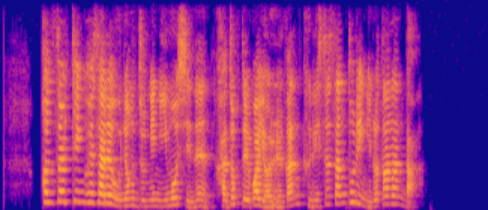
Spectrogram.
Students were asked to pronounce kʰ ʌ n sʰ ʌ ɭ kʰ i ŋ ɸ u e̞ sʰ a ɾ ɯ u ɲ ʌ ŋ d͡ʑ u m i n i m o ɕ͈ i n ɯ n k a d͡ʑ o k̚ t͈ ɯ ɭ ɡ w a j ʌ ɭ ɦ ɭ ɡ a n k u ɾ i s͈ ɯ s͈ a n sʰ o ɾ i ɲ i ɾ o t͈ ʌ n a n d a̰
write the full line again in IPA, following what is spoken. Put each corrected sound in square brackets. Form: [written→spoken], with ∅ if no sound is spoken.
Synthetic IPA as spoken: kʰ ʌ n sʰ ʌ ɭ [kʰ→tʰ] i ŋ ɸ [u→w] e̞ sʰ a ɾ ɯ u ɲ ʌ ŋ d͡ʑ u [m→ŋ] i n i m o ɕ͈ i n ɯ n k a d͡ʑ o k̚ t͈ ɯ ɭ ɡ w a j ʌ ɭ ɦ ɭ ɡ a n k [u→ɯ] ɾ i s͈ ɯ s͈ a n [sʰ→tʰ] o ɾ i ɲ i ɾ o t͈ ʌ n a n d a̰

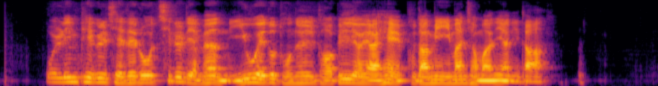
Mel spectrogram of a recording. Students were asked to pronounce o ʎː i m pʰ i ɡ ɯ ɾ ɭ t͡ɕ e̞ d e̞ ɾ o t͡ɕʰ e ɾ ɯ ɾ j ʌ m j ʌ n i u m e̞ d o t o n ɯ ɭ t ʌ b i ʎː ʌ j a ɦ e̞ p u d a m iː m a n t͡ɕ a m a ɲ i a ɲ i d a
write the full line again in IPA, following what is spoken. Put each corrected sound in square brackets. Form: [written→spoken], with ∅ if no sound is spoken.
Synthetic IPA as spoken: o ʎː i m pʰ i ɡ ɯ [ɾ→∅] ɭ t͡ɕ e̞ d e̞ ɾ o t͡ɕʰ [e→i] ɾ ɯ ɾ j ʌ m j ʌ n i u [m→∅] e̞ d o t o n ɯ ɭ t ʌ b i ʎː ʌ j a ɦ e̞ p u d a m iː m a n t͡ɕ [a→ʌ] m a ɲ i a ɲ i d a

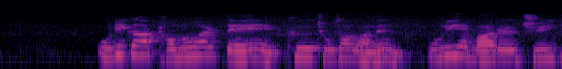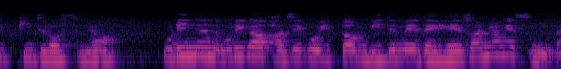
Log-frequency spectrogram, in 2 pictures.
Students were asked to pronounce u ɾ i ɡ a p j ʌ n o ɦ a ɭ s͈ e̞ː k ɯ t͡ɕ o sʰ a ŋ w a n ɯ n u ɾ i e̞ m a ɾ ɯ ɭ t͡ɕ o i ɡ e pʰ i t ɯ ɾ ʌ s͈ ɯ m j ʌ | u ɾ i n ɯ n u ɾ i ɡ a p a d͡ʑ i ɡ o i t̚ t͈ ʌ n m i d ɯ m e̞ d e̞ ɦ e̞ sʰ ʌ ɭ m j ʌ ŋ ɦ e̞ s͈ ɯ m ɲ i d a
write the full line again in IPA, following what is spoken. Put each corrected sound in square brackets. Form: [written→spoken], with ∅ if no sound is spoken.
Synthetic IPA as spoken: u ɾ i ɡ a p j ʌ n o ɦ a ɭ [s͈→t͈] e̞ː k ɯ t͡ɕ o sʰ a [ŋ→ɡ] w a n ɯ n u ɾ i e̞ m a ɾ ɯ ɭ t͡ɕ [o→u] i ɡ [e→i] pʰ i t ɯ ɾ ʌ s͈ ɯ m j ʌ | u ɾ i n ɯ n u ɾ i ɡ a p a d͡ʑ i ɡ o i t̚ t͈ ʌ n m i d ɯ m e̞ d e̞ ɦ e̞ sʰ ʌ ɭ m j ʌ ŋ ɦ e̞ s͈ ɯ m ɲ i d a

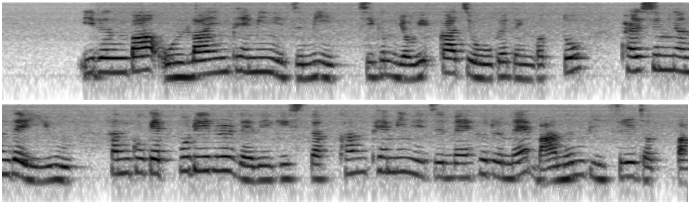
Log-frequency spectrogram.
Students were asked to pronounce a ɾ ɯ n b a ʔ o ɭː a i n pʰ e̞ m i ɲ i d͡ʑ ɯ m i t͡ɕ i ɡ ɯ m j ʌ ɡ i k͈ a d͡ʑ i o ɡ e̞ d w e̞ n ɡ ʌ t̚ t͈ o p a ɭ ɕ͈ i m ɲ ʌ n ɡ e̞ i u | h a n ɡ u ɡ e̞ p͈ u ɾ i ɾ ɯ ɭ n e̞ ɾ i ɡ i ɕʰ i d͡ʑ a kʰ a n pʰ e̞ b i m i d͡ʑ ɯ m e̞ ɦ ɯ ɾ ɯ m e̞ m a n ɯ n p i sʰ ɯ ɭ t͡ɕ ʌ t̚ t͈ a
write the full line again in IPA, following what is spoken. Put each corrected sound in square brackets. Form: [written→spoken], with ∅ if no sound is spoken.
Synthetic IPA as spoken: [a→i] ɾ ɯ n b a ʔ o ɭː a i n pʰ e̞ m i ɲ i d͡ʑ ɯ m i t͡ɕ i ɡ ɯ m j ʌ ɡ i k͈ a d͡ʑ i o ɡ e̞ d w e̞ n ɡ ʌ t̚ t͈ o [p→pʰ] a ɭ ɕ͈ i m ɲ ʌ n [ɡ→d] e̞ i u | h a n ɡ u ɡ e̞ p͈ u ɾ i ɾ ɯ ɭ n e̞ ɾ i ɡ i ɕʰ i d͡ʑ a kʰ a n pʰ e̞ [b→m] i [m→ɲ] i d͡ʑ ɯ m e̞ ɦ ɯ ɾ ɯ m e̞ m a n ɯ n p i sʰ ɯ ɭ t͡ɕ ʌ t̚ t͈ a

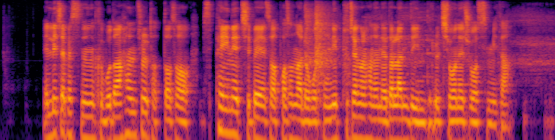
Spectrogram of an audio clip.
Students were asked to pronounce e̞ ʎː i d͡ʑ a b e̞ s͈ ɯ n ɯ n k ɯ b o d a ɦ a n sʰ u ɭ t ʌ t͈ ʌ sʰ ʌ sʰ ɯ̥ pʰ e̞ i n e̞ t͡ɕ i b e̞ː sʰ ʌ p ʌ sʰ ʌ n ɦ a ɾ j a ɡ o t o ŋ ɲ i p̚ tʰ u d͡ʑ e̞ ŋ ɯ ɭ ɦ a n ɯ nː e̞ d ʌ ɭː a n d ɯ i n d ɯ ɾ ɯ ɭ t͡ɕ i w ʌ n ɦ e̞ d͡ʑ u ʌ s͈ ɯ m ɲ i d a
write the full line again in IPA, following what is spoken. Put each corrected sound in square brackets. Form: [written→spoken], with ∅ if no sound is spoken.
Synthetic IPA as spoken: e̞ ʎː i d͡ʑ a b e̞ s͈ ɯ n ɯ n k ɯ b o d a ɦ a n sʰ u ɭ t ʌ t͈ ʌ sʰ ʌ sʰ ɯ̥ pʰ e̞ i n e̞ t͡ɕ i b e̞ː sʰ ʌ p ʌ sʰ ʌ n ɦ a ɾ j [a→ʌ] ɡ o t o ŋ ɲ i p̚ tʰ u d͡ʑ e̞ ŋ ɯ ɭ ɦ a n ɯ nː e̞ d ʌ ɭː a n d ɯ i n d ɯ ɾ ɯ ɭ t͡ɕ i w ʌ n ɦ e̞ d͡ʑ u ʌ s͈ ɯ m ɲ i d a

